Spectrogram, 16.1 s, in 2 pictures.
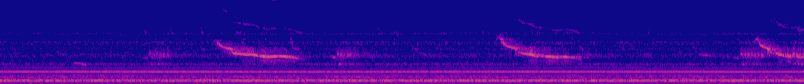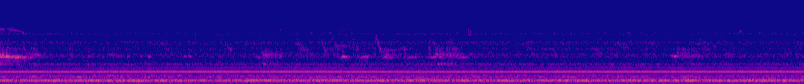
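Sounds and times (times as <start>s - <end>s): steady low hum: 0.0s - 16.0s
bird whistles: 2.2s - 3.6s, 5.0s - 5.9s, 7.5s - 8.4s.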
